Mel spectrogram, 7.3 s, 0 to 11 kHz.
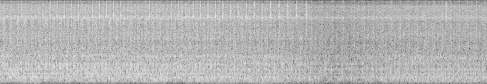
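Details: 1968 Mercury Monterey 390 FE V8 with two-barrel carb, first cold start after roughly 20 years sitting, fuel fed into the bowl: harsh, uneven run with fast ticking about three a second over exhaust roar; rough and knocky, cause unconfirmed.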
